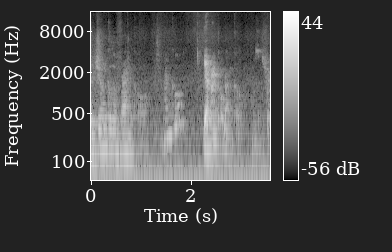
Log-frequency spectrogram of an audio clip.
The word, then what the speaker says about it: Rancor: Is it Rancor? Yeah, Rancor. Rancor. Wasn't sure if I was pronouncing Quick it question: right.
